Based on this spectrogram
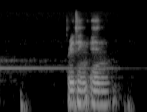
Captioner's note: sound of the bell, silence, half-sound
